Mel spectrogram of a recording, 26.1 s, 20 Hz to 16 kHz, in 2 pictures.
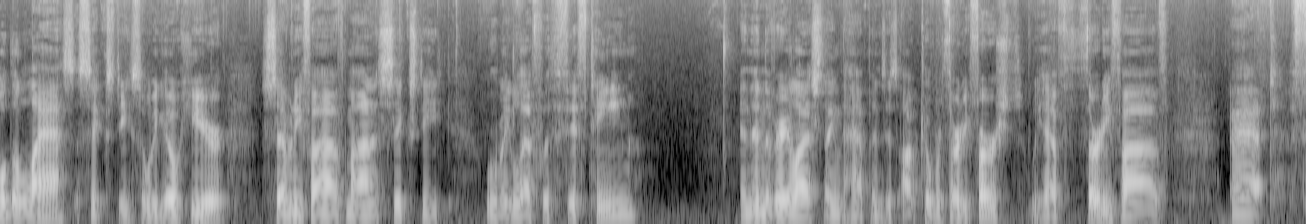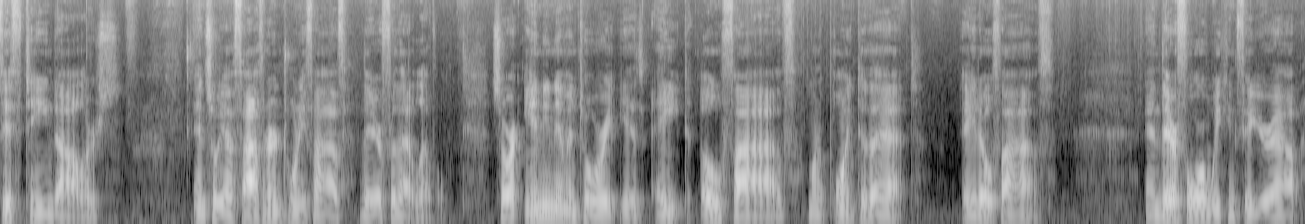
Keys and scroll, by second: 1.9-4.5 typing, 10.0 3, 11.1 Right, 12.9-13.7 typing, 13.9 Right, 21.0 =, 24.1 Return.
